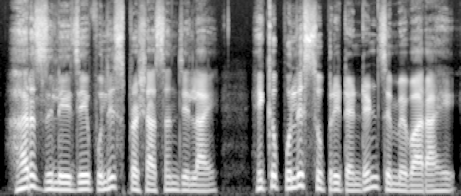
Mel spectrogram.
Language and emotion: Sindhi, neutral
